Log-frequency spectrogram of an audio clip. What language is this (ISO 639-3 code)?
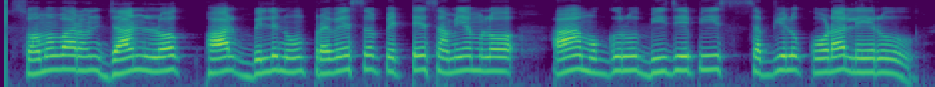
tel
